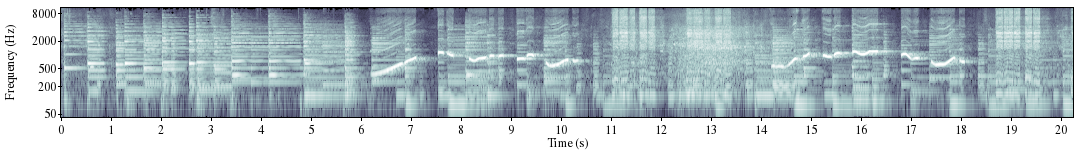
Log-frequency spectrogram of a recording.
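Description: A buzzy kazoo plays a bouncy melody, joined by a swanee whistle whose pitch swoops and slides up and down, with bursts of audience noise between phrases.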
